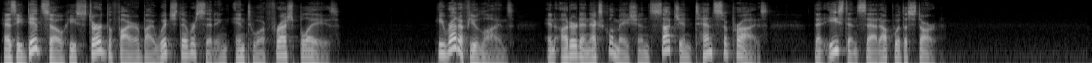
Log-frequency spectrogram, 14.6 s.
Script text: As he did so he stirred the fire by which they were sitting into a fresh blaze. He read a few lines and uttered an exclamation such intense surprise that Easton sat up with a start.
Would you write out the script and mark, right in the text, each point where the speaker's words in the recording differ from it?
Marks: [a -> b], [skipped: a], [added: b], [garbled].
As he did so he stirred the fire by which they were sitting into a fresh blaze. He read a few lines and uttered an exclamation such intense surprise that Easton sat up with a start.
